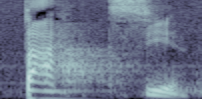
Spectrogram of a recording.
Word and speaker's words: táxi: nasalização agora aqui ó taxi táxi então viu onde é que ficou a sílaba forte na penúltima então tem acento por quê Porque é terminado em i e presta atenção na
